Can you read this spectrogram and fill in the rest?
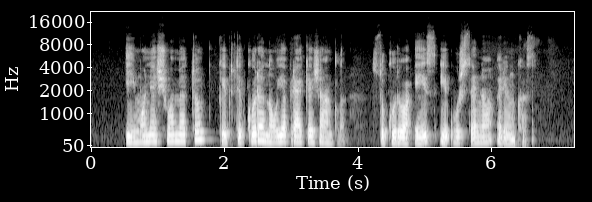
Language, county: Lithuanian, Klaipėda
